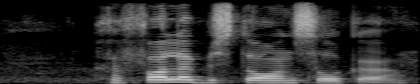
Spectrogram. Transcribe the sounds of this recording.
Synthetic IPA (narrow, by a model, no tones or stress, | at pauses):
χəfɐləbəstɑːnsəlˠkə̰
